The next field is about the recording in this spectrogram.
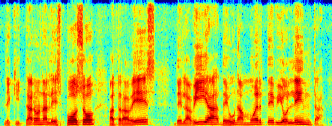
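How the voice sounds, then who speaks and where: In this sermon, a male pastor speaks at a measured pace and calls his listeners brothers, moving back and forth between soft, low moments and forceful, raised lines.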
